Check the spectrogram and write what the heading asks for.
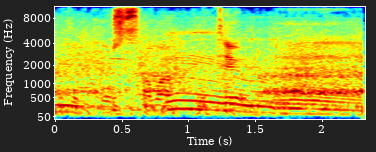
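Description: Steady roar of a football stadium crowd, with a long, falling vocal groan rising out of it from about half a second in, a reaction to a goal-bound shot that has just been stopped or gone wide.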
